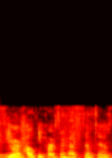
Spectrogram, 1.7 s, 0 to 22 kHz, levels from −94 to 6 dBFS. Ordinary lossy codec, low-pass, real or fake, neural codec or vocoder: AAC, 48 kbps; 7.2 kHz; fake; codec, 44.1 kHz, 3.4 kbps, Pupu-Codec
